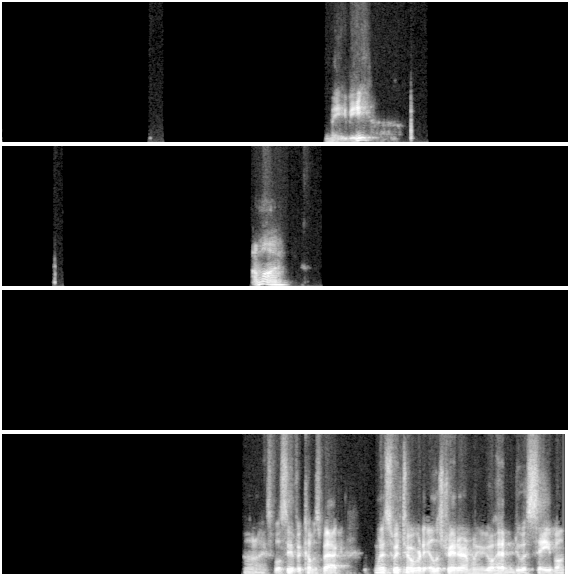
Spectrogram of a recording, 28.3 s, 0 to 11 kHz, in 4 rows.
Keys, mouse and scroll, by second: 3.5-8.5 drag, 9.8-14.9 drag, 19.6 click, 20.9 F15, 26.5 click.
